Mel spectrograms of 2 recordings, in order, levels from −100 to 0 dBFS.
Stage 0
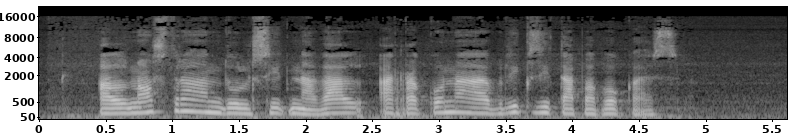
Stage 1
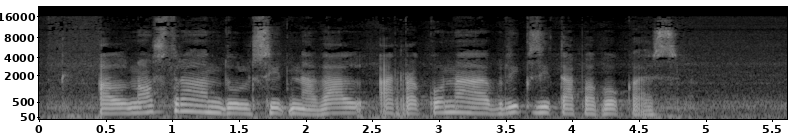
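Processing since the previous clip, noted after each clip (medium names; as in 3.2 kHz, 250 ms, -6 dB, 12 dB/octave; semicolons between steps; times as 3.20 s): peaking EQ 380 Hz +14 dB 0.92 oct; compression, threshold -26 dBFS, peak gain reduction 12.5 dB; trim -6 dB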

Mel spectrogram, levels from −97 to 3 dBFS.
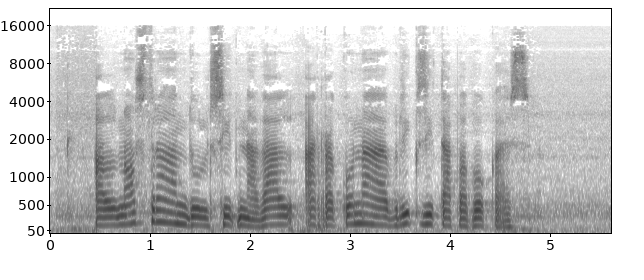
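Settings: treble shelf 11 kHz -7.5 dB; trim +8.5 dB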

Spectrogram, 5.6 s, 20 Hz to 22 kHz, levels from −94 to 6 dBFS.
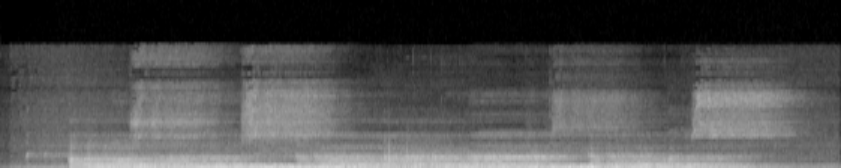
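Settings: on a send: frequency-shifting echo 118 ms, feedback 34%, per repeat +47 Hz, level -4 dB; on the sum: gated-style reverb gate 430 ms flat, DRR -3.5 dB; trim +5.5 dB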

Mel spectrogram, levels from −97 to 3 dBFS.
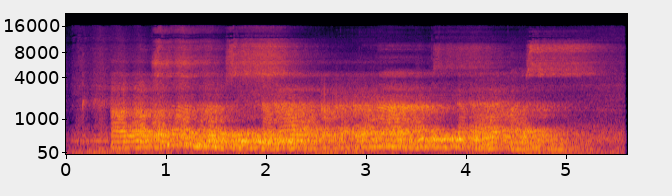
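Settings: rotary cabinet horn 5 Hz, later 0.9 Hz, at 0.92 s; on a send: feedback delay 105 ms, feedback 60%, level -13 dB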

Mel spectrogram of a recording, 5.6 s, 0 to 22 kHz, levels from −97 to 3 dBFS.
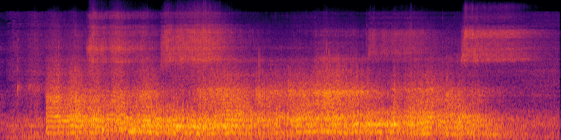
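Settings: reverse echo 1193 ms -23.5 dB; Chebyshev shaper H 6 -17 dB, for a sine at -4.5 dBFS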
